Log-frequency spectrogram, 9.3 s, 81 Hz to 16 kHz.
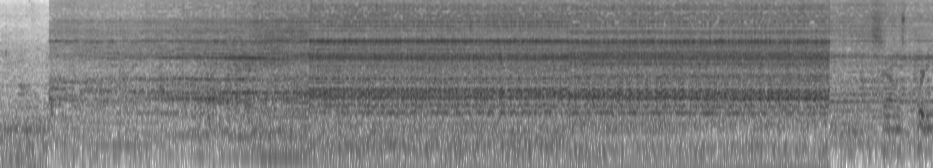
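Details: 2008 Ford Fiesta Mk6 1.2 manual: engine starts and a steady high whine rides over it, the power steering pump running low on fluid, leaking where the pipe enters the steering rack, likely from a failed rubber seal.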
